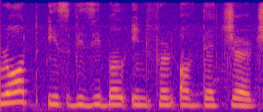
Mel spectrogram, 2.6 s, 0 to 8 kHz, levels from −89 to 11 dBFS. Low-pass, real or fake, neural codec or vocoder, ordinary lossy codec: 7.2 kHz; real; none; none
